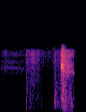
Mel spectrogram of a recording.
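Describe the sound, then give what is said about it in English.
Two short, rough coughs from a person getting over flu, a softer one followed by a louder, harsher one, with no talking around them. “I'm just getting over flu, so you have to excuse my little cough here.”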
